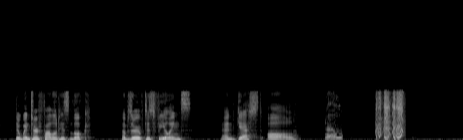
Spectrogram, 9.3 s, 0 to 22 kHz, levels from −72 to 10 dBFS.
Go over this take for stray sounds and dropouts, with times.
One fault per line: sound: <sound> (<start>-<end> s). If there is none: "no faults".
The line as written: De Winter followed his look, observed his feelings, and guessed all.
sound: bark (6.5-6.9 s)
sound: squeak (7.5-8.1 s)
